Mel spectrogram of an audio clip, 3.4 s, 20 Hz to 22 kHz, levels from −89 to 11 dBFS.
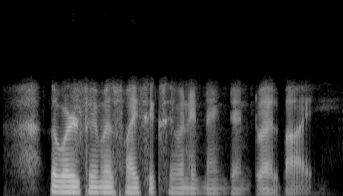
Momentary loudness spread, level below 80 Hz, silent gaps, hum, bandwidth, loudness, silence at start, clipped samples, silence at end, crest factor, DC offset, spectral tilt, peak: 14 LU; -54 dBFS; none; none; 4.3 kHz; -23 LUFS; 0.15 s; under 0.1%; 0.35 s; 20 dB; under 0.1%; -11 dB/octave; -2 dBFS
